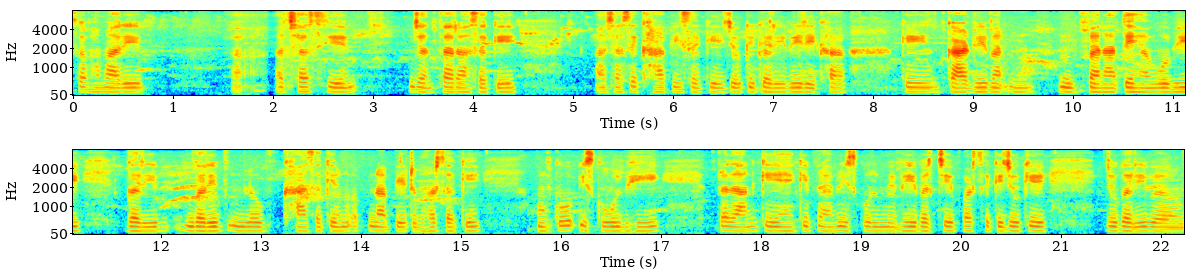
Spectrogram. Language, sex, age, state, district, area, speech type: Hindi, female, 30-45, Uttar Pradesh, Chandauli, rural, spontaneous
